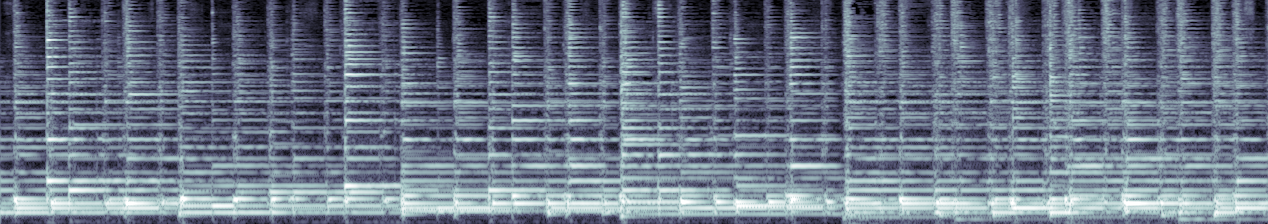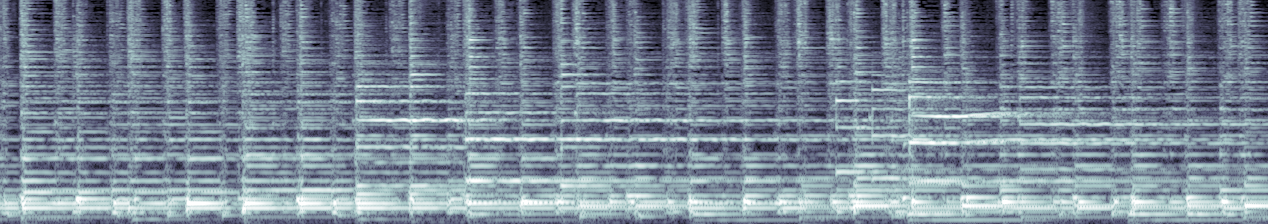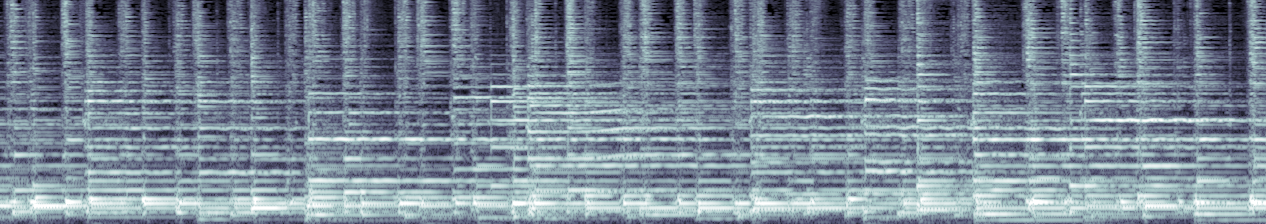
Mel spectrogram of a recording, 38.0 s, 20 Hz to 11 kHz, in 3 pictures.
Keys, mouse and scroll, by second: 1.9 ctrl+a, 2.3-12.7 drag, 14.1 right click, 14.7 1, 15.9 click, 17.1 scroll down 1, 17.5 middle click, 18.2-18.7 scroll up 1, 18.7 click, 19.1 g, 19.3-25.5 drag, 25.7-26.1 scroll down 1, 26.1 middle click, 27.1 click, 28.9-29.3 scroll up 1, 29.3 click, 29.5-30.3 scroll up 2, 29.8 click, 30.3-33.2 drag, 35.3 scroll down 1, 35.5 middle click, 36.6-37.1 scroll down 1, 37.1 middle click, 37.5 click.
